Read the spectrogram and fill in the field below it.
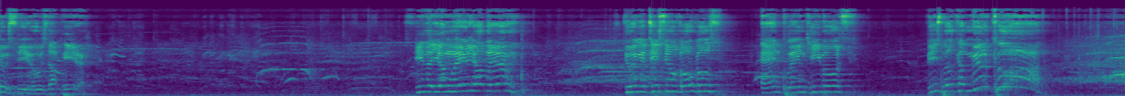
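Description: A man sings theatrically through a microphone over loud concert speakers.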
